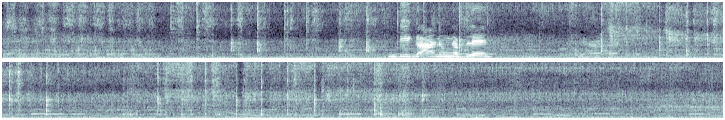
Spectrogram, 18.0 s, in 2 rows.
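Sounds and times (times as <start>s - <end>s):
spatula scraping a pan: 0.0s - 5.8s, 7.1s - 14.4s
paste sizzling in a wok: 0.0s - 18.0s.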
